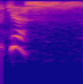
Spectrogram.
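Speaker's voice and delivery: high, drawn-out hissed yes; excited cheer. Real, not acted. Player relieved someone joined, excited cheer. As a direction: celebrate with a high burst. Someone finally joins the game.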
